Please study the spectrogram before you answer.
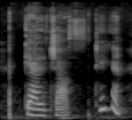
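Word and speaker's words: Calchas: the desitor priest Kalas father Kalchas you can pronounce it as you Calas widowed daughter.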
